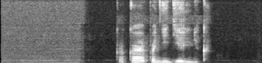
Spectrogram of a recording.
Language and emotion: Russian, neutral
